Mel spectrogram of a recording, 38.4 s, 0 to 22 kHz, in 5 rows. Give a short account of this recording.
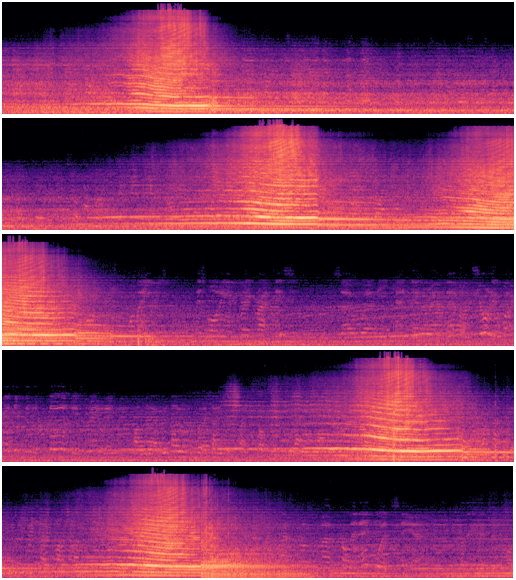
British Motorcycle Grand Prix 2003 ... Qualifying part two ... 990s and two strokes ... one point mic to minidisk ...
